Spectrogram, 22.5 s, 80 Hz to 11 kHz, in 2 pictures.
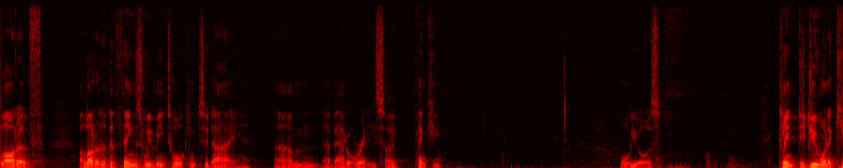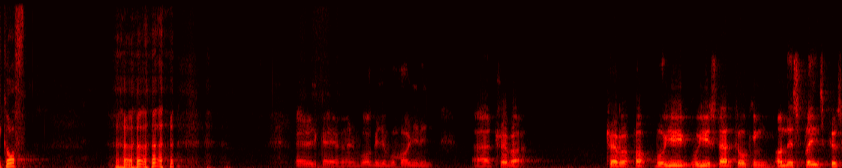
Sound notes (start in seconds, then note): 12.7 laughs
